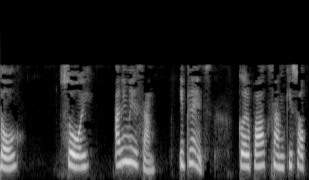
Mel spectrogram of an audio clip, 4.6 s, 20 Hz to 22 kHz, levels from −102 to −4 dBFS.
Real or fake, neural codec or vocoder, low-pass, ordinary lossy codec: fake; codec, 16 kHz, 4 kbps, X-Codec, HuBERT features, trained on general audio; 7.2 kHz; MP3, 24 kbps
